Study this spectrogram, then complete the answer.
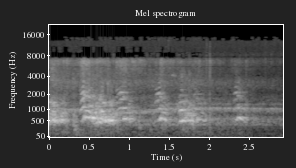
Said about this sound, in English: A short time later, Beulah Mott heard a dog team stopping outside the cabin.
